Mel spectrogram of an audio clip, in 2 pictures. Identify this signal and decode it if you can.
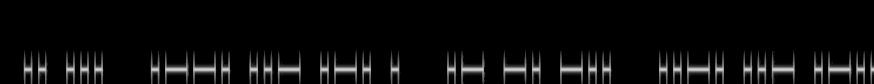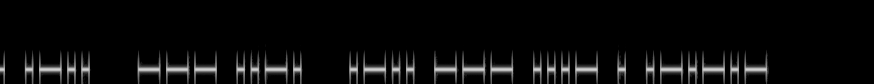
Morse code, heard as a keyed tone, about 17 wpm, 700 Hz. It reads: IS PURE AND FULL OF LOVE.
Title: Sentences from Top 1500 Words 17wpm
